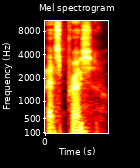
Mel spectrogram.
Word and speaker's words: espresso: Espresso. There's no X. Whatever. Espresso.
